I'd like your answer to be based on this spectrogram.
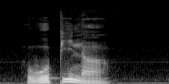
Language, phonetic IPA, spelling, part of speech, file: Polish, [wuˈpʲĩna], łupina, noun, Pl-łupina.ogg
